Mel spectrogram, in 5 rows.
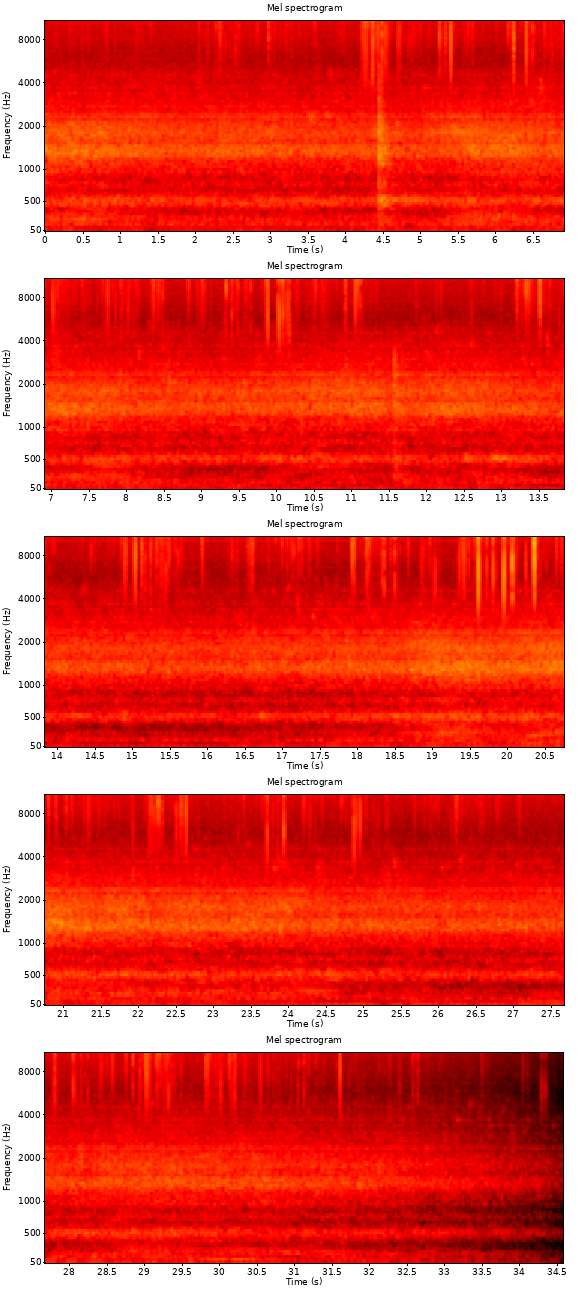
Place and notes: Utena, Lithuania, metallic pipe under the bridge
my usual tune-ing into a object. this time it is some kind big metallic pipe under the bridge. aural exploring with contact mics and electromagnetic field antenna
July 2018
